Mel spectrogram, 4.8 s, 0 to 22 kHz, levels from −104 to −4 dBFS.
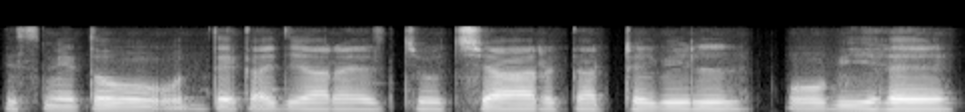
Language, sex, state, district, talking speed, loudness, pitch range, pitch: Hindi, male, Tripura, Unakoti, 160 wpm, -18 LUFS, 120-125 Hz, 125 Hz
